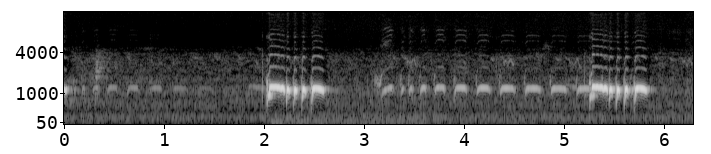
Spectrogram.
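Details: Lure recording of a local zebra dove to encourage caged doves to call. A loud, rippling coo burst, a run of about ten soft repeated coos, then a second loud burst.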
